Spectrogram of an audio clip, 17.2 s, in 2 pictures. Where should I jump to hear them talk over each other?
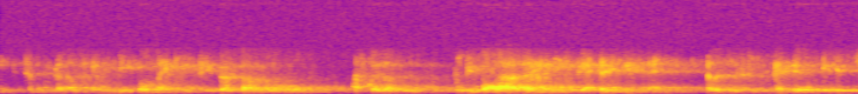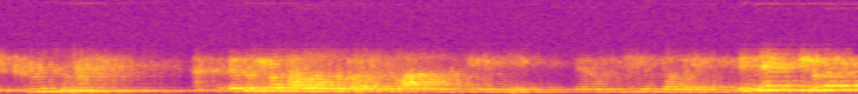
15.5 s

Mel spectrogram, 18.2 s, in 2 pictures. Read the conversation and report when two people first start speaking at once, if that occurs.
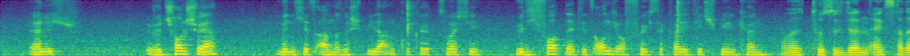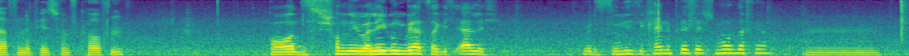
none

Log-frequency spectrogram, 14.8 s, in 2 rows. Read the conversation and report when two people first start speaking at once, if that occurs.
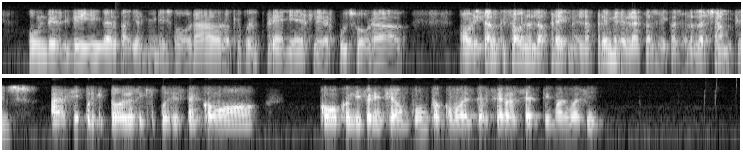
none

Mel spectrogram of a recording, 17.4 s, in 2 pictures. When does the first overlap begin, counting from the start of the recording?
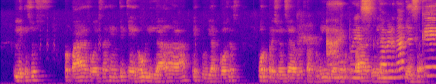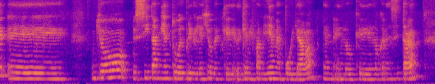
6.5 s

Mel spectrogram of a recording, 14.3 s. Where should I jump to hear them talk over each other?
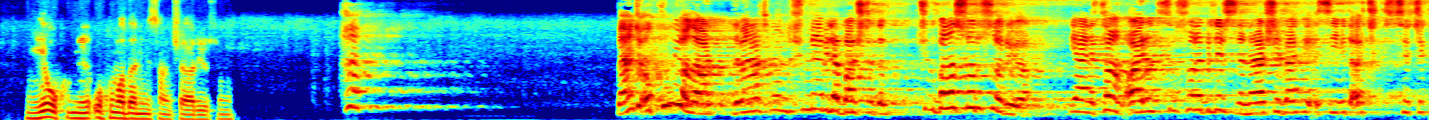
none

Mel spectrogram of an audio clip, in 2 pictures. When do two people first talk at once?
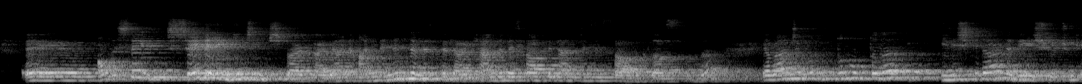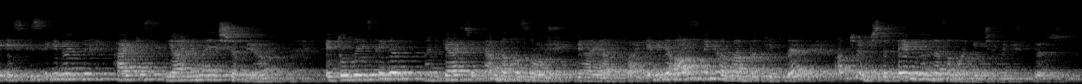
none

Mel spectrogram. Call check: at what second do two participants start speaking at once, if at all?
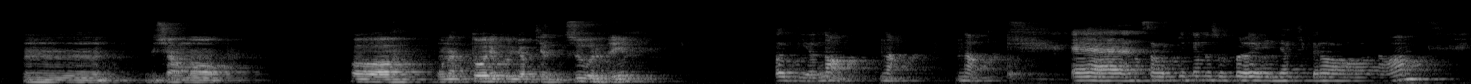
none

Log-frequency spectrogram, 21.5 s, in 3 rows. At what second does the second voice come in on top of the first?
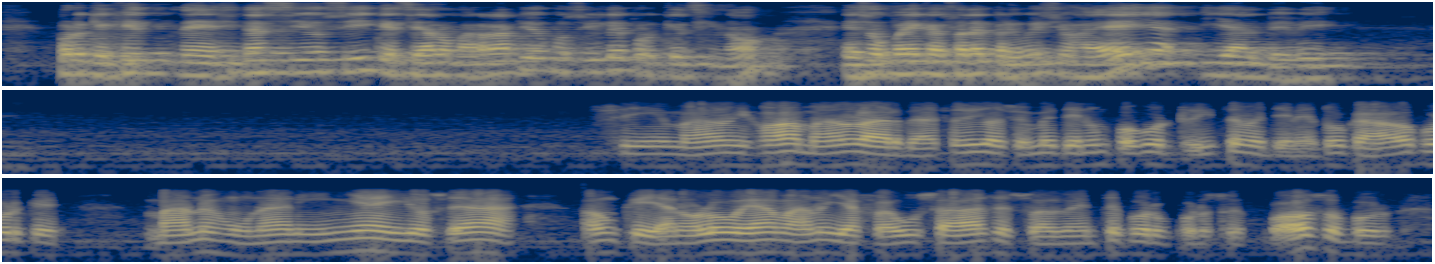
none

